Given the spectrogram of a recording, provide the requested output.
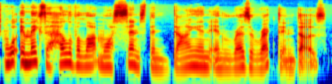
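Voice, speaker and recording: A woman's voice: lowish voice, moderate pace, a little mellow, no echo, clean studio sound. A young woman performing a one-sided audio roleplay as a skeptical investigator, arguing and sarcastic, sometimes dropping to a whisper. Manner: skeptical, argumentative, sarcastic, swears casually.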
